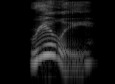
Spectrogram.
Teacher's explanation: Flat tone. Sounds like you're bored.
